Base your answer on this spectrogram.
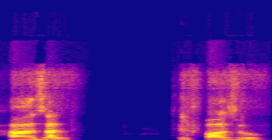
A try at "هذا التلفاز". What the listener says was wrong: The dal in hada, try to avoid making it sound like a Z. And the second thing, al-bab, yes, is where it says at-tilfazu, the ta is a sun letter.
